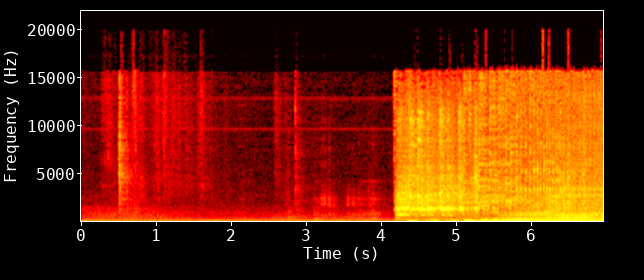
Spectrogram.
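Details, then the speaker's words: Custom pulling tractor with a swapped 500cc Honda motorcycle engine, long unused, first start after fuel pump works: fires up and runs very loud with a fast, even chugging beat, with only one cylinder firing. "yeah i'd say that uh fired up holy cow thing's loud sounds pretty good and that's with only the one cylinder running not too bad"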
